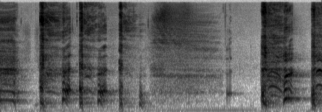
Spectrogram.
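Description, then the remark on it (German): A loud coughing fit from a man who swallowed air: several harsh coughs in rapid succession, a short breathy pause, then another tight cluster of coughs. No talking. “und dann fange ich gerade an zu husten.”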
